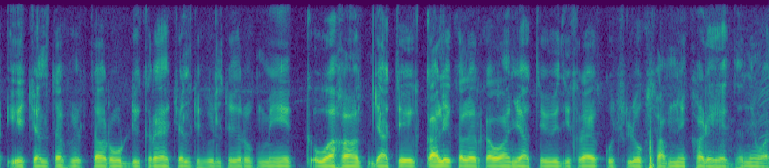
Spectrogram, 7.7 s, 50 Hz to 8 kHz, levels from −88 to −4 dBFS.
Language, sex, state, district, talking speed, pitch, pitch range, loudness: Hindi, male, Maharashtra, Solapur, 235 wpm, 90 Hz, 85-90 Hz, -20 LUFS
